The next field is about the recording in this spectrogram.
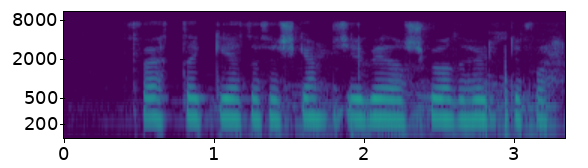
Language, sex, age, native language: Icelandic, female, 11, Icelandic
